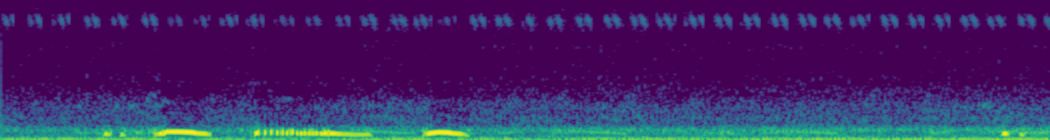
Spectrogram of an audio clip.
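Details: Spotted dove calling other doves: one loud phrase of short soft notes, a curved coo, a long trembling falling coo and a crisp final coo, followed by fainter distant coos and steady low hum.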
